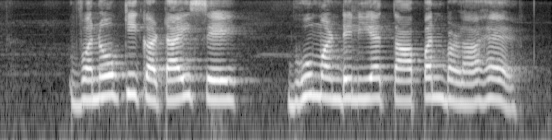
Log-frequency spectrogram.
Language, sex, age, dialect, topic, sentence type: Hindi, female, 18-24, Marwari Dhudhari, agriculture, statement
